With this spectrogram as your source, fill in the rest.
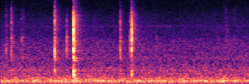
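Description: A small clear plastic Crayola watercolor palette case with paint pans inside is held in one hand and tapped with the fingertips and nails of the other hand. Quiet, sharp, bright clicks come in scattered taps, a few louder than the rest, each dying away almost at once over a faint low hum.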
